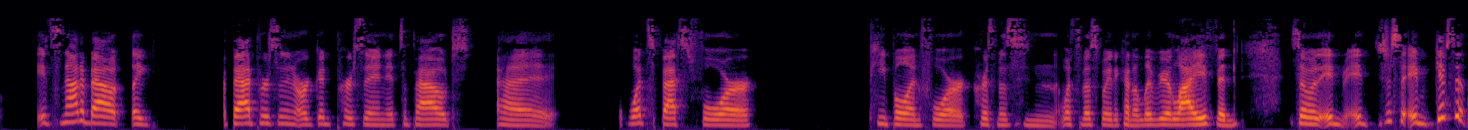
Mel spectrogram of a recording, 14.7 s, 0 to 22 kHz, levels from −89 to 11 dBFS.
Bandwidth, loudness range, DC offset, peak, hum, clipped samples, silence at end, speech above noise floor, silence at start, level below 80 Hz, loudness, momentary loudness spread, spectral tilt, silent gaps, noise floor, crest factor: 12.5 kHz; 5 LU; under 0.1%; -6 dBFS; none; under 0.1%; 0.05 s; 63 dB; 0.35 s; -70 dBFS; -25 LUFS; 15 LU; -4.5 dB/octave; none; -88 dBFS; 20 dB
